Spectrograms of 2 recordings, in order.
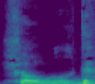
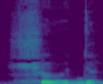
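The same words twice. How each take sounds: First: "should" with the L sounded, like "shold"; mispronounced. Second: "should" said slowly with a silent L, like "shood"; low, careful "should", rhyming with "good"; model pronunciation. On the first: Teacher joking about how learners misread it, mispronounced. Mock wrong reading, then laughs. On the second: Teacher introducing today's tricky little word, model pronunciation. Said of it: "cómo se pronuncia". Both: Shown as a demonstration.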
